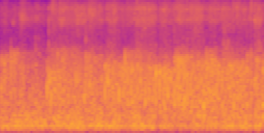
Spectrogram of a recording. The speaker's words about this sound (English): Hallelujah. Hallelujah. Somebody give the Lord a hand clap.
